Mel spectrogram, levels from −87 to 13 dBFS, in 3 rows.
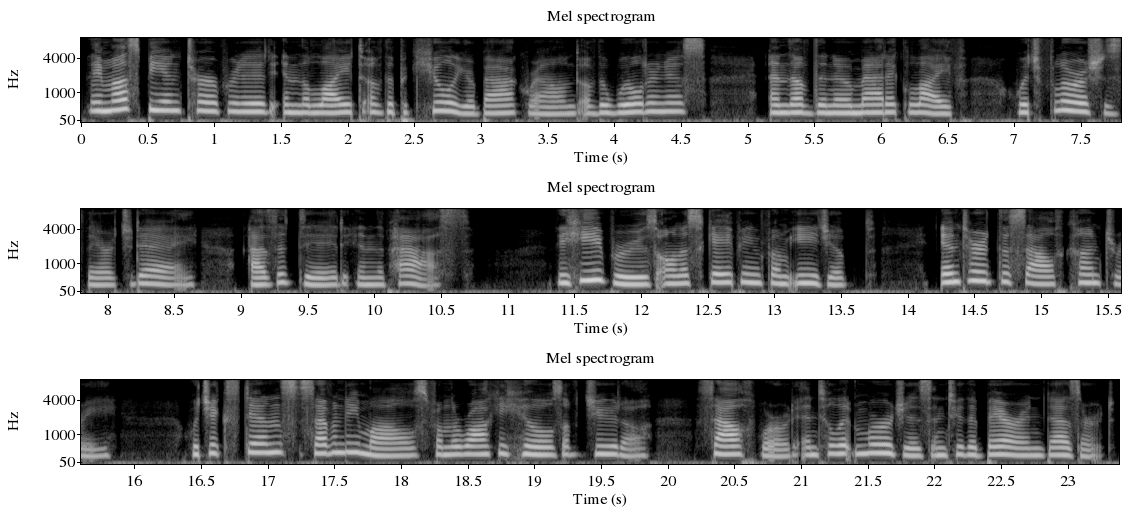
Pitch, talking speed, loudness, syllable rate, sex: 240 Hz, 150 wpm, -17 LUFS, 4.5 syllables/s, female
